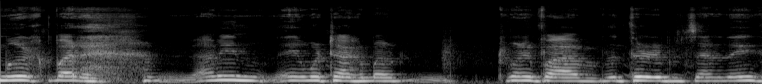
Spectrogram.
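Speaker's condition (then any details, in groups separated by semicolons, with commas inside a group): Multiple sclerosis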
